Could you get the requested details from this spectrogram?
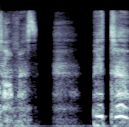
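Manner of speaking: fearful, anxious pleading cry. A mother begs her son Thomas as he steps toward his father, anxious pleading. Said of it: "Flehte seine Mutter ängstlich".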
